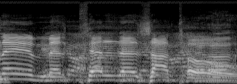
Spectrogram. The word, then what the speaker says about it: Marrone Metallizzato: Is it Marron Metallic? I wish I could give the Italian pronunciation. Marrone Metallizzato. I'm pretty close.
